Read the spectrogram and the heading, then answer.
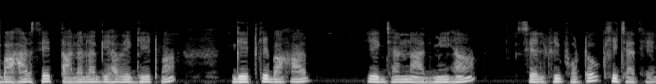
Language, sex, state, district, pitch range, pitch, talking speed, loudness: Chhattisgarhi, male, Chhattisgarh, Jashpur, 115-135 Hz, 120 Hz, 165 wpm, -18 LUFS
